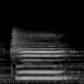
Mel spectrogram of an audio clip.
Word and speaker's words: 知: Okay, so first one is 知. Okay, so in standard way, we need to curl our tongue, right? 知.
